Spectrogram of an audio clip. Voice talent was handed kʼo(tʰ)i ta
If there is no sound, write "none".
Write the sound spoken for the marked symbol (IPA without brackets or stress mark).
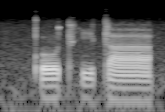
tʰ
